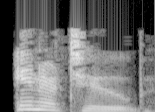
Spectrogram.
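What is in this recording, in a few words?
"inner tube", American English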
